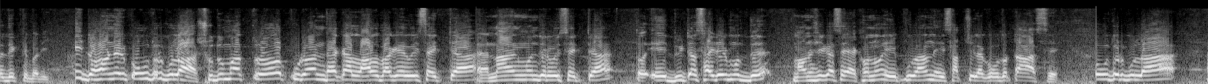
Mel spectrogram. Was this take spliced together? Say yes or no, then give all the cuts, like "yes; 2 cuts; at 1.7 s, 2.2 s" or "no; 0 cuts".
yes; 3 cuts; at 0.8 s, 4.8 s, 10.9 s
